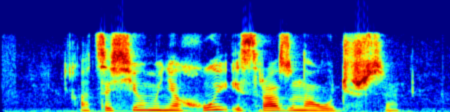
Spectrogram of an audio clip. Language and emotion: Russian, neutral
